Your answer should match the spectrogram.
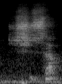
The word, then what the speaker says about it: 시삭: 그리고 우리 번역으로 발음을 하면 시삭 비슷하게 나옵니다. 시삭 이렇게 나옵니다.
